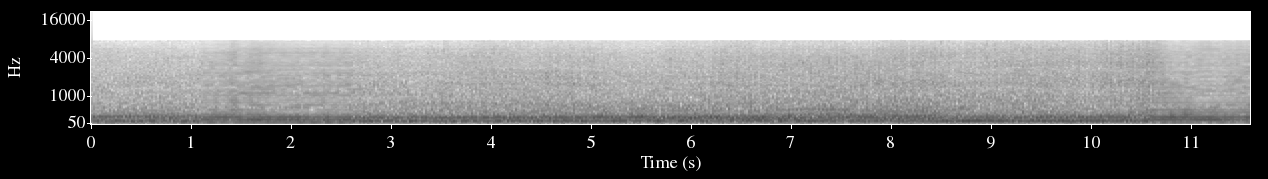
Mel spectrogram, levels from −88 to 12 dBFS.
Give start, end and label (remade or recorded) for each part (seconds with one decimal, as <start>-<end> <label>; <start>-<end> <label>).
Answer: 0.0-1.1 recorded; 1.1-2.6 remade; 2.6-10.6 recorded; 10.6-11.6 remade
